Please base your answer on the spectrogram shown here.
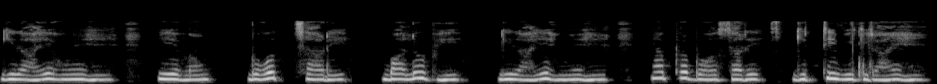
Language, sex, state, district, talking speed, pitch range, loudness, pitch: Hindi, female, Bihar, Saran, 120 wpm, 215-240 Hz, -20 LUFS, 225 Hz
